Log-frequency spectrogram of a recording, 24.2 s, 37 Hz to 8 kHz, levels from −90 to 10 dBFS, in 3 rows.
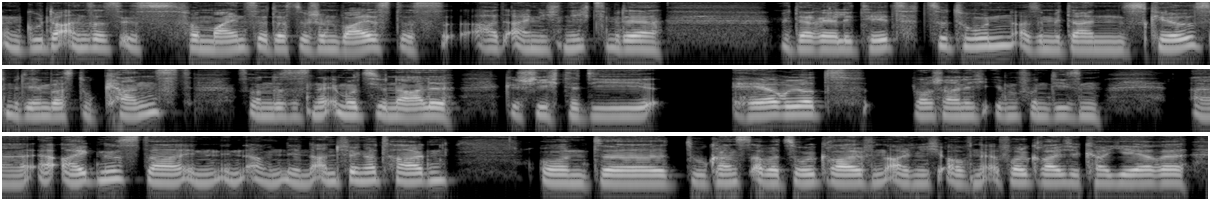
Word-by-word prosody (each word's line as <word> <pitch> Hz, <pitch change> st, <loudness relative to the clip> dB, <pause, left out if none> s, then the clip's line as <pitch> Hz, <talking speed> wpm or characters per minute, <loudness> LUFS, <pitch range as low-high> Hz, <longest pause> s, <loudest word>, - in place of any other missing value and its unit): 'n 150 Hz, -, -9 dB
guter 165 Hz, +2 st, +2 dB
Ansatz 165 Hz, -2 st, -1 dB
ist 155 Hz, -3 st, +4 dB
vom 155 Hz, -2 st, 0 dB
Mindset, 150 Hz, +3 st, +1 dB
dass 145 Hz, 0 st, +2 dB
du 155 Hz, -, -2 dB
schon 145 Hz, -1 st, -1 dB
weißt, 140 Hz, +4 st, +4 dB
das -, -, -3 dB, 0.2 s
hat -, -, -5 dB
eigentlich 150 Hz, 0 st, -3 dB
nichts 165 Hz, +2 st, -3 dB
mit 155 Hz, -2 st, -6 dB
der 145 Hz, -2 st, +4 dB, 0.8 s
mit -, -, -12 dB
der 145 Hz, -2 st, +4 dB
Realität 145 Hz, +2 st, +1 dB
zu 185 Hz, -, -1 dB
tun, 185 Hz, +3 st, -1 dB
also, 145 Hz, -1 st, -4 dB
mit 140 Hz, -1 st, -6 dB
deinen 140 Hz, -1 st, -1 dB
Skills, 165 Hz, +8 st, +4 dB
mit 150 Hz, -3 st, -9 dB
dem, 145 Hz, 0 st, -2 dB
was 145 Hz, -, +1 dB
du 145 Hz, -7 st, -13 dB
kannst, 165 Hz, +8 st, 0 dB, 0.3 s
sondern 150 Hz, -6 st, -7 dB
das 145 Hz, 0 st, -3 dB
ist 145 Hz, +1 st, -2 dB
'ne 155 Hz, -, -2 dB
emotionale 145 Hz, -3 st, +2 dB, 0.3 s
Geschichte, 155 Hz, -3 st, 0 dB
die 145 Hz, +1 st, -3 dB, 0.5 s
herrührt, 160 Hz, -, +2 dB, 0.3 s
wahrscheinlich 145 Hz, 0 st, -3 dB
eben 150 Hz, -1 st, -11 dB
von 150 Hz, -3 st, -9 dB
diesem, 145 Hz, -2 st, -8 dB, 0.6 s
äh, -, -, -9 dB, 0.3 s
Ereignis 185 Hz, +6 st, +2 dB
da 155 Hz, -2 st, +2 dB
in 165 Hz, +4 st, -7 dB
in 180 Hz, -1 st, -8 dB
An 195 Hz, -6 st, -5 dB
in -, -, -9 dB
den 150 Hz, -3 st, -7 dB
Anfängertagen. 180 Hz, +1 st, +1 dB, 0.6 s
Und, 150 Hz, -3 st, 0 dB
äh, 140 Hz, -1 st, +4 dB
du 145 Hz, -2 st, -7 dB
kannst 155 Hz, 0 st, +1 dB
aber 150 Hz, -2 st, +2 dB
zurückgreifen 150 Hz, -1 st, +3 dB
eigentlich 145 Hz, 0 st, -3 dB
auf 145 Hz, -1 st, -3 dB
'ne 150 Hz, -, -6 dB
erfolgreiche 150 Hz, -1 st, +1 dB
Karriere 150 Hz, 0 st, +1 dB
150 Hz, 155 wpm, -22 LUFS, 145-165 Hz, 0.8 s, ist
